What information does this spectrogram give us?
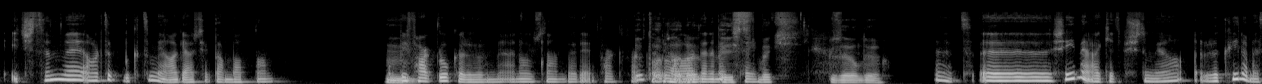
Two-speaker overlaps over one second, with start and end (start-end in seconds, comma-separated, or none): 6.4-7.6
